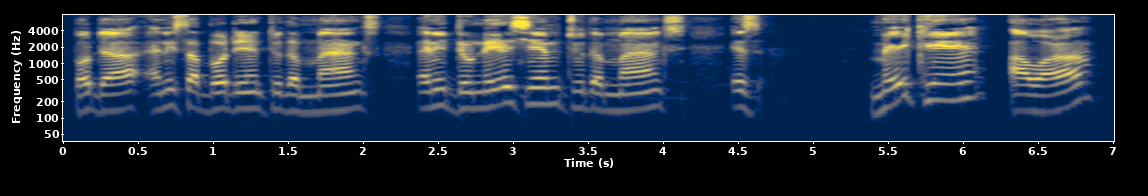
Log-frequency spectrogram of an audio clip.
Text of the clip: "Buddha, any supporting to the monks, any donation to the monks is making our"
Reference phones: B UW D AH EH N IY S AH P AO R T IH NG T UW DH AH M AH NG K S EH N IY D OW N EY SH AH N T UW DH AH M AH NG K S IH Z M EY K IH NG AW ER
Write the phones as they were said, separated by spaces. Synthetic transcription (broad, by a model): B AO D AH EH N IY S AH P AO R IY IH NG T UW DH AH M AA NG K S EH N IY D OW N EY SH AH N T UW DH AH M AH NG K S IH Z M EY K IH NG AW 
